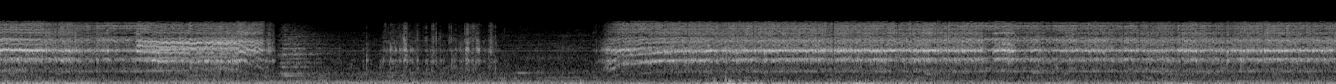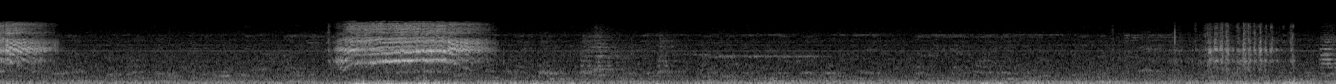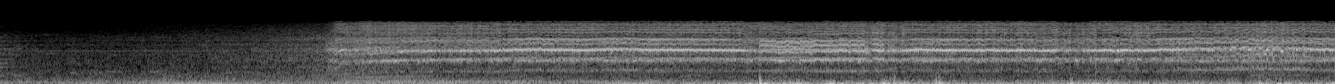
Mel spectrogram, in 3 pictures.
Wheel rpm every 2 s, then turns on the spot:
160, 50, 10, 130, 160, 160, 130, 0, 70, 10, 0, 0, 10, 10, 0, 120, 160, 160, 160, 160.
2-4 24-28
